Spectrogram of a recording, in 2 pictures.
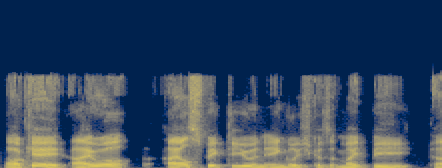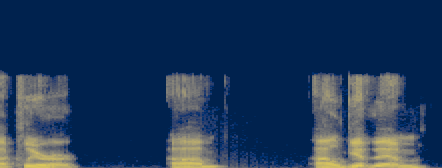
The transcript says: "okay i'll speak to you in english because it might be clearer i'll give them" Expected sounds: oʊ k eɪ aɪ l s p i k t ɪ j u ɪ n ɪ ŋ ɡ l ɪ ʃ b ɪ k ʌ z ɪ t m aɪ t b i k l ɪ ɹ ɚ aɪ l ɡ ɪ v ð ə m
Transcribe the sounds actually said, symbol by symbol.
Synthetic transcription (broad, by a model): oʊ k eɪ aɪ l s p i k t ɪ j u ɪ n ɪ ŋ ɡ l ɪ ʃ k ʌ z ɪ t m aɪ t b i k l ɪ ɹ ɚ aɪ l ɡ ɪ v ð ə m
